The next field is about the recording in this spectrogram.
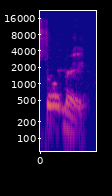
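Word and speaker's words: Stormé: Can we talk a little bit about, I just want to make sure I pronounce her name correctly, it's Stormay.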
